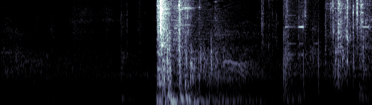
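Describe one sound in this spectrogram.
A scoped rifle fires a single shot.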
